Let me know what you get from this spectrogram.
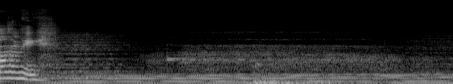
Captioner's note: heavy breathing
